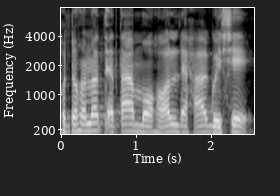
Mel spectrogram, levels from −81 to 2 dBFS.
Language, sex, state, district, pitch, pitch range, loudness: Assamese, male, Assam, Kamrup Metropolitan, 150 Hz, 145-160 Hz, -14 LUFS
